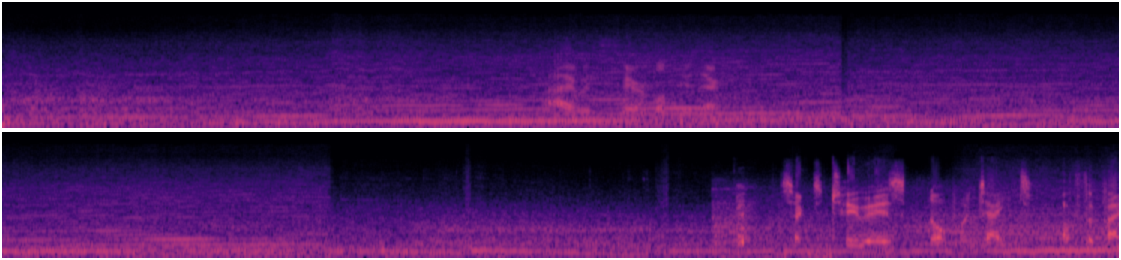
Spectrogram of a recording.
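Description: A racing car engine roars and whines, rising in pitch through the gears.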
